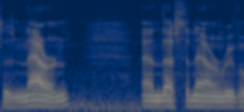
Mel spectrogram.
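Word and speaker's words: Narran: the lauren which is um uh it's now pronounced as naren and that's the narrow river which goes down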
